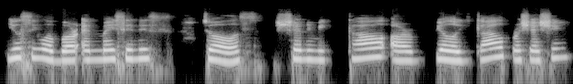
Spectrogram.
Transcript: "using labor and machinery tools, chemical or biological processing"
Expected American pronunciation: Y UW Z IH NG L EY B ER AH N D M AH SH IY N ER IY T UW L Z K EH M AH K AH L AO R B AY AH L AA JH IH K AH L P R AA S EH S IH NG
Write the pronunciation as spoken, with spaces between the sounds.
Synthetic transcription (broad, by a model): Y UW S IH NG L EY B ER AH N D M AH S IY N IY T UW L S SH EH M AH K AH L AO R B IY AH L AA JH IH K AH L P R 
